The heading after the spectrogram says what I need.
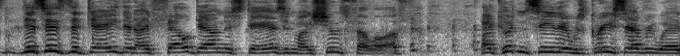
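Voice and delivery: high-pitched prank-caller character voice; Saul Rosenberg. Acted. Pretend phone call to John, high comic character voice. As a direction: pitch it up as a hapless man recounting his mishaps. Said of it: "Saul Rosenberg".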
